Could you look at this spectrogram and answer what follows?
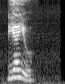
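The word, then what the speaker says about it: Di'ayu: Ya apa bacanya nak? Diayu. Oh Diau. Ada apostrofi di atasnya itu ya.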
